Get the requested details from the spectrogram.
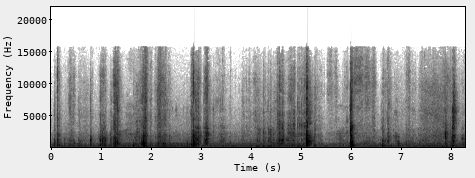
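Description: Cardboard scrapes and rustles as a box is torn open.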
